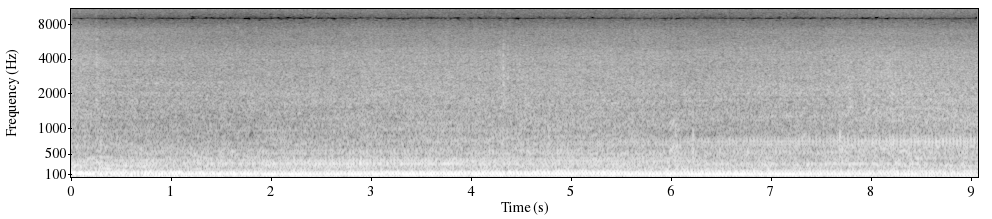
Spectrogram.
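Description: A car engine idling steadily, a low, even drone that holds the same pitch throughout.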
